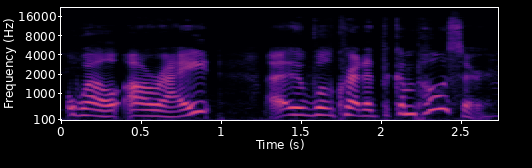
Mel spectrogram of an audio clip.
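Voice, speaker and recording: Earnest, higher-voiced radio boss. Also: female voice, big pitch swings, moderate pace, no room sound. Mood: earnest insistence. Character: earnest, persistent woman radio show boss and narrator. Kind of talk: audio drama acting with first-person narration.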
